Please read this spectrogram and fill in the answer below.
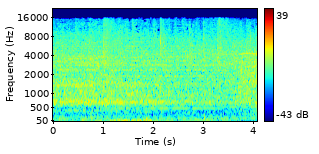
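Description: Stadium noise during a televised football game: a steady crowd roar with music playing under it.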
